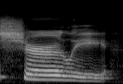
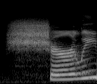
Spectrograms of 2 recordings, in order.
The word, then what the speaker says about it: surely: Vocabulary phrase number 2 that I use almost every day is slowly and surely. Notice the pronunciation of the word surely. There's no SH, surely, but it sounds like that. Surely, surely.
